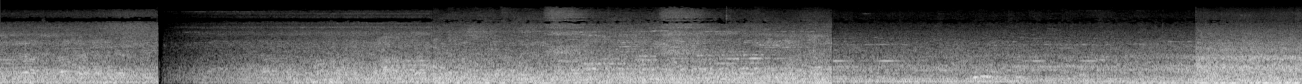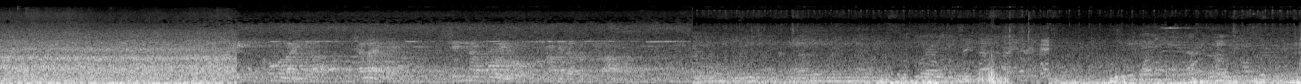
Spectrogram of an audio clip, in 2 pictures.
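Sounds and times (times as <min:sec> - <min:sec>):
indistinct voices: 0:00.0 - 0:26.0
train rumbling: 0:00.0 - 0:26.0.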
